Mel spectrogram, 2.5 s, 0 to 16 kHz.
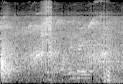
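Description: Electric 4wd RC buggies running on a carpet track: a steady hiss of motor and tyre noise, with a high whine rising about a second in. Faint voices are heard under it.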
